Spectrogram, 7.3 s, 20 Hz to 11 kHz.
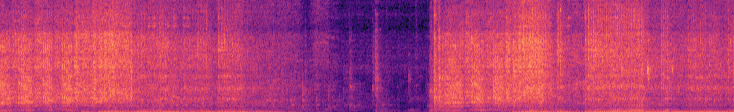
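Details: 1953 Willys CJ3B stored in a shed for years, with fuel pressure present but very dirty 2-year-old 10% ethanol fuel and choke unsure: steady starter churn about four beats a second, pause, more cranking, no catch; cranks but won't start.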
